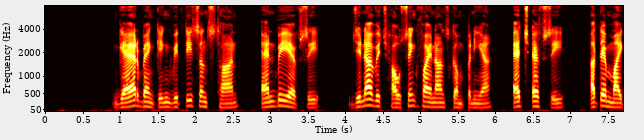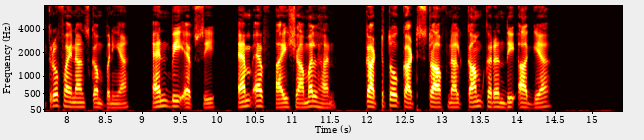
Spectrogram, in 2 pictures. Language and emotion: Punjabi, neutral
